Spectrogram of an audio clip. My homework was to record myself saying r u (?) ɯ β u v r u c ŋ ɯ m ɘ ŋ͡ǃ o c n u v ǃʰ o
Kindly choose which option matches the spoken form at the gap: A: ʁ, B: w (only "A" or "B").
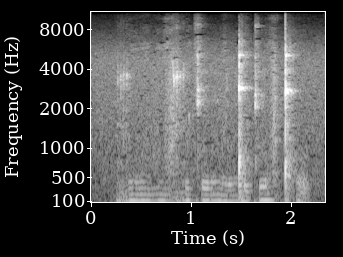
B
